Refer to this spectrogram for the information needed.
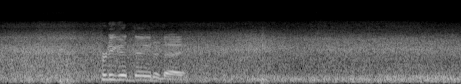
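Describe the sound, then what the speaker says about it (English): Ocean waves surging in and out at the spouting horn near Yachats on the Oregon coast, a constant close, loud wash of surf with a person speaking briefly over it. "The waves are coming in and out."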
